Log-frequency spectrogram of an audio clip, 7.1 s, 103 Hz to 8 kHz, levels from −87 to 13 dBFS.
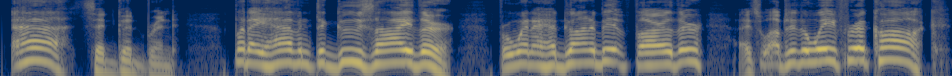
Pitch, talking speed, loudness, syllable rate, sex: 195 Hz, 200 wpm, -17 LUFS, 5.2 syllables/s, male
